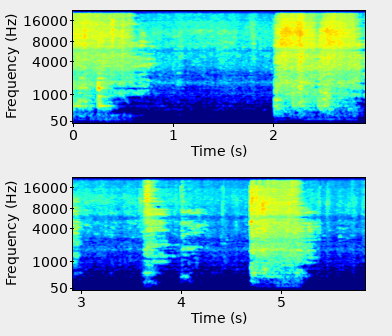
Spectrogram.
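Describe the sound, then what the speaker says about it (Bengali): Leafy greens fry in a pan with quiet, intermittent bursts of sizzling and stirring, separated by near-silent gaps. "আমার শাক ভাজা হয়ে গেছে নামিয়ে নেব"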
